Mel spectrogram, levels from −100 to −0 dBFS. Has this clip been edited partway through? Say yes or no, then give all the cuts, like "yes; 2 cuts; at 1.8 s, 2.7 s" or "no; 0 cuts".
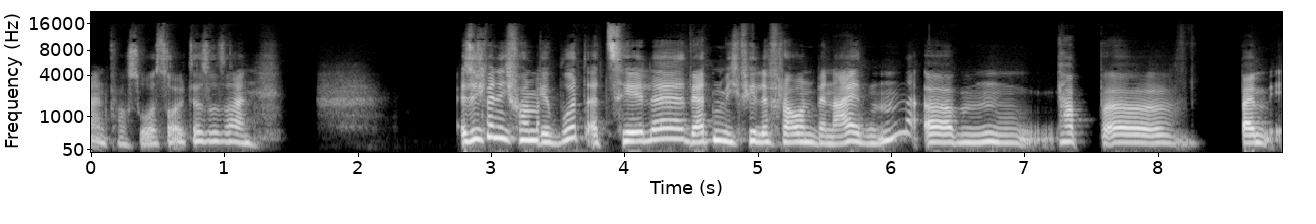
yes; 5 cuts; at 3.0 s, 3.3 s, 4.5 s, 4.9 s, 7.3 s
